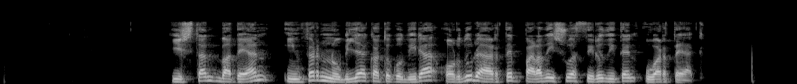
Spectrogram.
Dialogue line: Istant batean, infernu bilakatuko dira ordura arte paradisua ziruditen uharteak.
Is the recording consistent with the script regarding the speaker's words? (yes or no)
yes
